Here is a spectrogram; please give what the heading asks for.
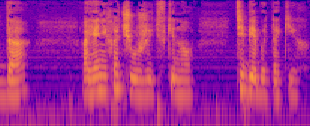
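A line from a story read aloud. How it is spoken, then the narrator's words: Breaking off abruptly. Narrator (Russian): осекся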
